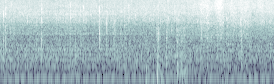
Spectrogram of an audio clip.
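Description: Shrimp sizzling in hot oil in a frying pan, a steady hiss with a few light clicks. About four seconds in the sizzle swells briefly as the pan is lifted and tossed.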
